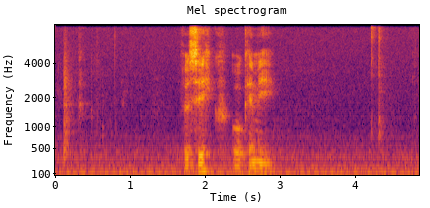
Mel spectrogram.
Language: Faroese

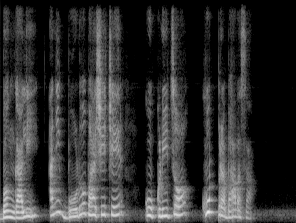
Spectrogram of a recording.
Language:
Konkani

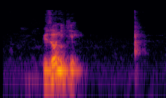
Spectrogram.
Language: Turkish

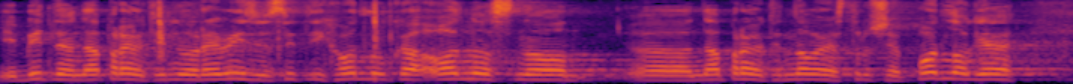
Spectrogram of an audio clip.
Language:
Croatian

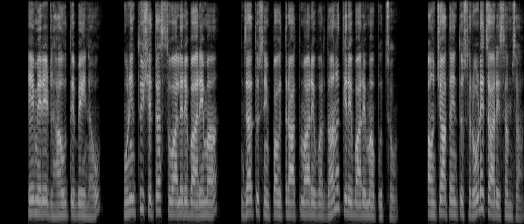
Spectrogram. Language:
Bhadrawahi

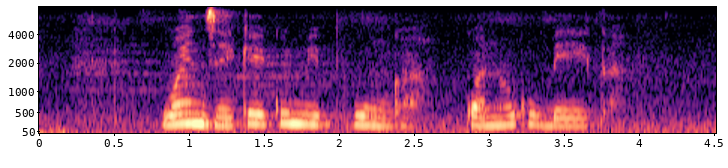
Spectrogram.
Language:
Xhosa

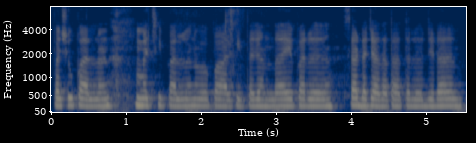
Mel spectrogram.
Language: Punjabi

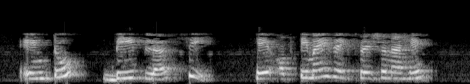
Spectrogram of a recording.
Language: Marathi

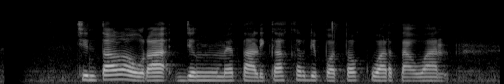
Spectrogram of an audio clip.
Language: Sundanese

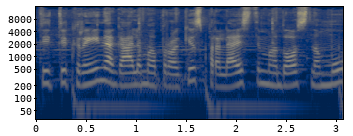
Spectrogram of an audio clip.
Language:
Lithuanian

